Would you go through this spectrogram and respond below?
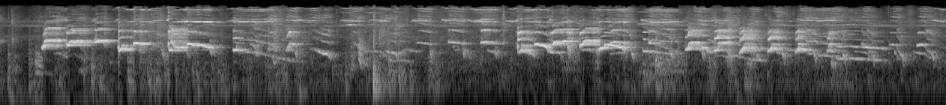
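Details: Eight-week-old Belgian Malinois puppies from one litter during beginning bite work, giving a dense run of high, bent yelps and whimpers in rapid irregular bursts, several voices overlapping, with brief pauses between flurries.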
